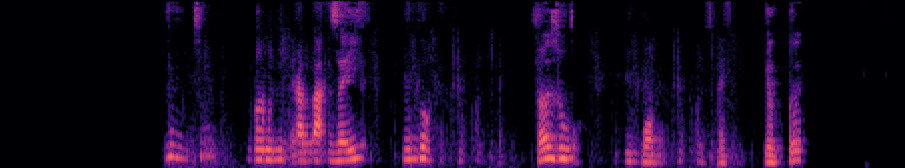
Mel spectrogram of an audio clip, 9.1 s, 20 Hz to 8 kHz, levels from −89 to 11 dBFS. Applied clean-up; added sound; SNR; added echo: neural mask model DeepFilterNet 3.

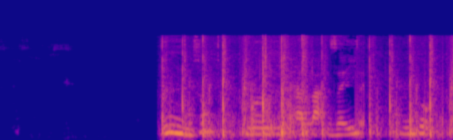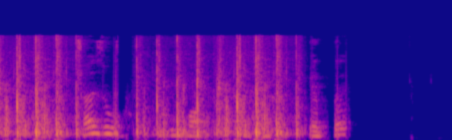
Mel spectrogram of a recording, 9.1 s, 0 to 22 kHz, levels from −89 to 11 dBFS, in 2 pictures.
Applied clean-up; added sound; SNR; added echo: none; Run; -5 dB; none.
